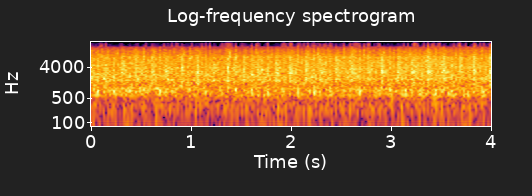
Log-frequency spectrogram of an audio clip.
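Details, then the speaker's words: Lumpy idle on a newly bought rare car with AC and a 3-speed transmission, started without pumping the pedal: a sharp ticking puff about three times a second; a small exhaust leak is suspected but judged unimportant. "Sounds like you got a little Yeah, exhaust leak, but that doesn't matter."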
